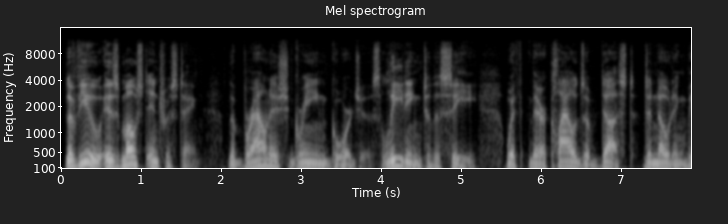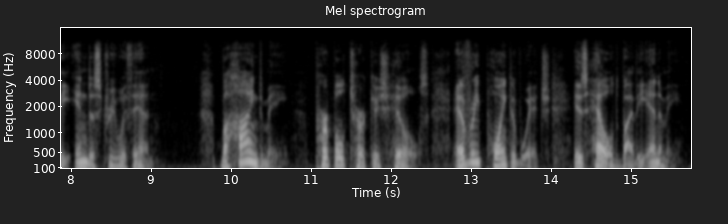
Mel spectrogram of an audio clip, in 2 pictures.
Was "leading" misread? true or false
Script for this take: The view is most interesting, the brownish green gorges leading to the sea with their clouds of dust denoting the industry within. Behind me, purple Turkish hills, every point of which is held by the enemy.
false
